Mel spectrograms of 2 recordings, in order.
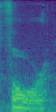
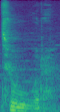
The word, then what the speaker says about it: Thor: The band is actually pronounced Thor, even if we in Sweden would remove the H and say Tor.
